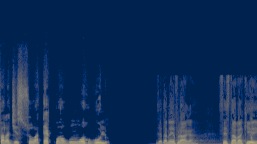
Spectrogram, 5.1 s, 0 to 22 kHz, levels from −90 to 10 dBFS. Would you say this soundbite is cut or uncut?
uncut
